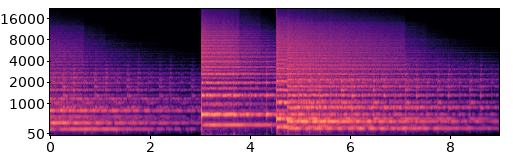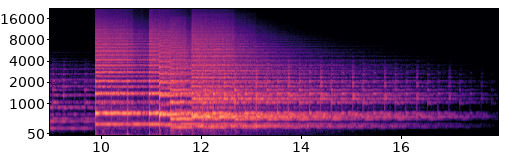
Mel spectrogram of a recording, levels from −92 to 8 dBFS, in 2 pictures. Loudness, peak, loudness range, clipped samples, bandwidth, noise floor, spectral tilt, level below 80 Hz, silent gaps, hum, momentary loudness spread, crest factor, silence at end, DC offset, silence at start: -17 LUFS; -2 dBFS; 15 LU; under 0.1%; over 20 kHz; -61 dBFS; -2 dB/octave; -60 dBFS; none; none; 22 LU; 18 dB; 1.5 s; under 0.1%; 0 s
